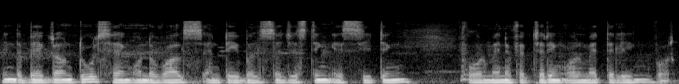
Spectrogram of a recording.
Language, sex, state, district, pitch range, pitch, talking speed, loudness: English, male, Arunachal Pradesh, Lower Dibang Valley, 95-105 Hz, 95 Hz, 160 wpm, -15 LUFS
